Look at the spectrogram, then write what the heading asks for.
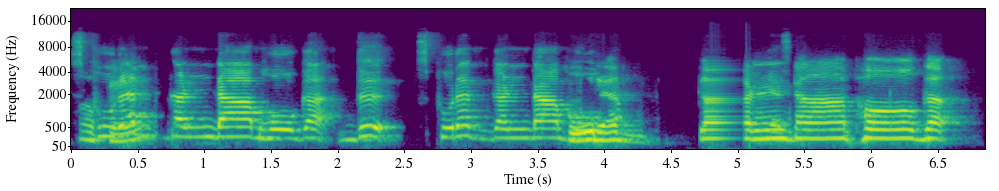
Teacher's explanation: And the first line, yes, first line, it is not spuran. It is spurad ganda bhoga. You chanted spuran ganda bhoga. There is no n there.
